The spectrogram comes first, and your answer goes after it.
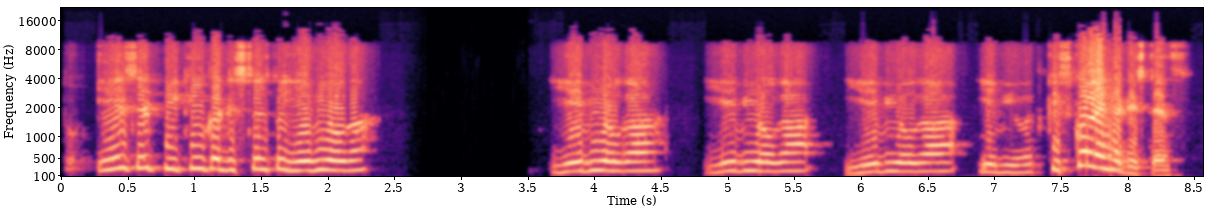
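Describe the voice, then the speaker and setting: A man's voice: high-pitched, measured pace, a little mellow, low-quality recording. A man teaching a school maths lesson at a board, explaining step by step and asking his students questions as he goes.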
